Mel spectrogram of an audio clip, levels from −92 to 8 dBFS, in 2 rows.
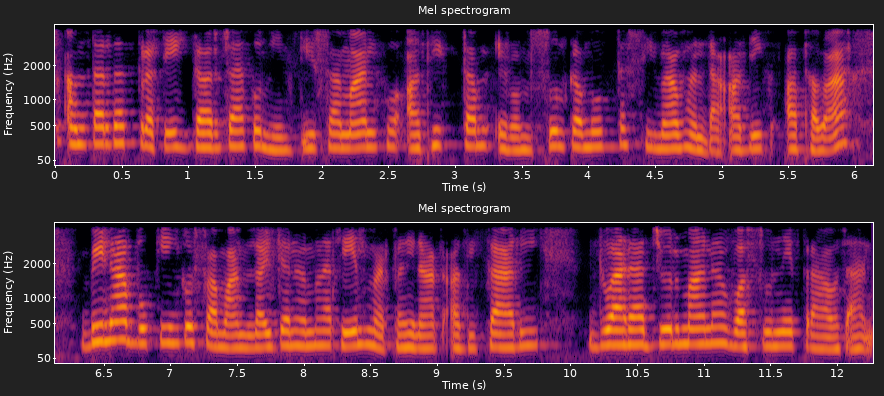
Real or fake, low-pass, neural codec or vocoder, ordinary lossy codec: fake; 3.6 kHz; codec, 16 kHz, 4 kbps, X-Codec, HuBERT features, trained on balanced general audio; none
